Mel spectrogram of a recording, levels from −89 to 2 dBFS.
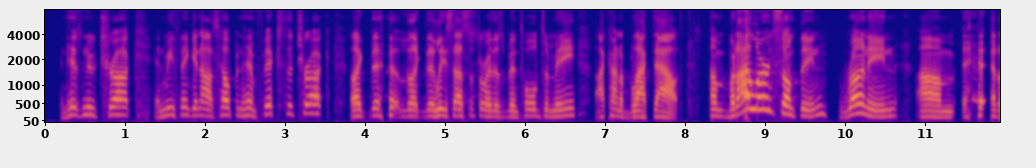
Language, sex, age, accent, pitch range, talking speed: English, male, 40-59, American, 170-235 Hz, 205 wpm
